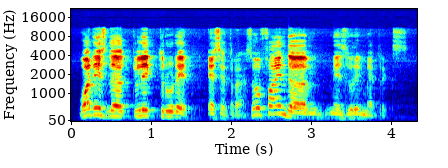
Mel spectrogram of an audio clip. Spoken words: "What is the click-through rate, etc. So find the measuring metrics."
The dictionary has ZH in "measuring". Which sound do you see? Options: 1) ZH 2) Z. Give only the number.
2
